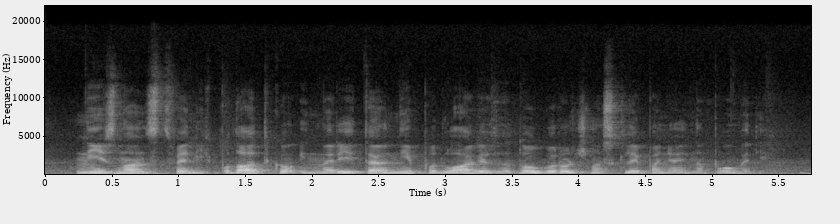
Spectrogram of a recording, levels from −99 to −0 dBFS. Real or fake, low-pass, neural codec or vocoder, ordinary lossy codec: real; 19.8 kHz; none; none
